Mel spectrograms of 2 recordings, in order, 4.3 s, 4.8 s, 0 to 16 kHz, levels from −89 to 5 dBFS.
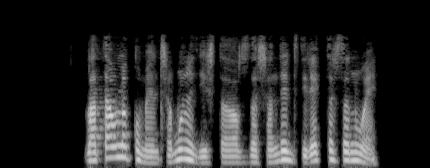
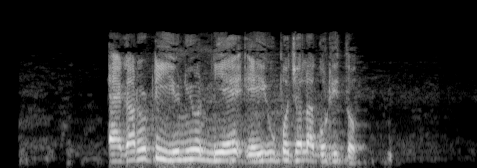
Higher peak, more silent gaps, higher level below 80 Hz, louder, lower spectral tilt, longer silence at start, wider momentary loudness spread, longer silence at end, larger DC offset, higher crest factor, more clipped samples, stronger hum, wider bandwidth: about the same, -2 dBFS vs 0 dBFS; first, 3.22-3.26 s vs none; second, -60 dBFS vs -54 dBFS; second, -19 LUFS vs -13 LUFS; about the same, -7.5 dB/octave vs -6.5 dB/octave; second, 0.85 s vs 1.1 s; about the same, 7 LU vs 9 LU; second, 0.55 s vs 0.85 s; neither; about the same, 18 dB vs 14 dB; neither; neither; about the same, 7.2 kHz vs 7.8 kHz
